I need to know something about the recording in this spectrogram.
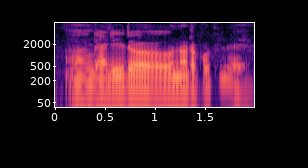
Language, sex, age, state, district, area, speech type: Odia, male, 18-30, Odisha, Jagatsinghpur, rural, spontaneous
